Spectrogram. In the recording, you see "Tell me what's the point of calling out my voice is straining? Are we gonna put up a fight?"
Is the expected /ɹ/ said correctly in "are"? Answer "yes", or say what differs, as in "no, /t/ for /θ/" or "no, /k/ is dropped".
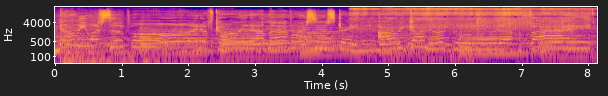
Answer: no, /l/ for /ɹ/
